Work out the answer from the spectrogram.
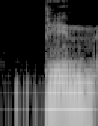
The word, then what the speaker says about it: Bin: Bin, as in bean.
